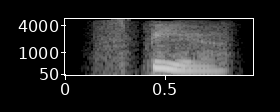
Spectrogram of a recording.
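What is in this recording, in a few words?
"spear", English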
